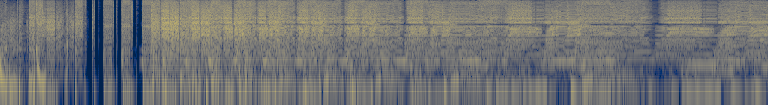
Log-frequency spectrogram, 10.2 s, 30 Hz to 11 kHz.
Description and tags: BZH Breakup3
Denigrating Break pattern created from sampled and processed extended trumpet techniques. Blowing, valve noise, tapping etc. materials from a larger work called "Break Zero Hue"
